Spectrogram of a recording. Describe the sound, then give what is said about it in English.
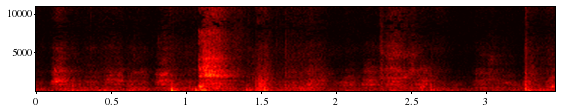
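A dog pants and whimpers in quick, breathy, irregular bursts, mostly faint, with a few sharper puffs and soft whines and no talk. “Get down. Sorry, y'all. My dog is literally a holy terror.”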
